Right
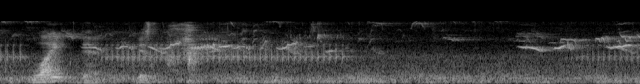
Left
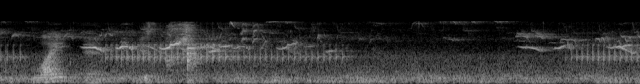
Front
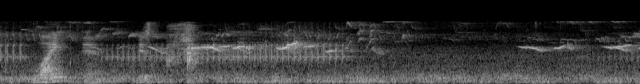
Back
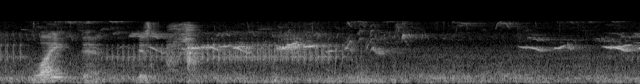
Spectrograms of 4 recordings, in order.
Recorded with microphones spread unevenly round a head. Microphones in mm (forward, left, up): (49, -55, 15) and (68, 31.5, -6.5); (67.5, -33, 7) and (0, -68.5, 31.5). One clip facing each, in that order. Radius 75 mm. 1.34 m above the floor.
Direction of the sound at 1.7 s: 100° left.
